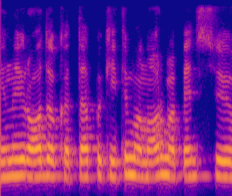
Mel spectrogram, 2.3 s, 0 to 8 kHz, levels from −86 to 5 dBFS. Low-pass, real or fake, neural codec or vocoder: 7.2 kHz; real; none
